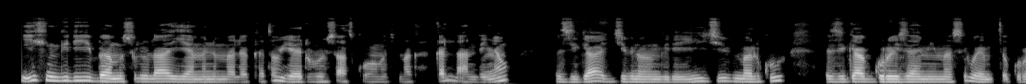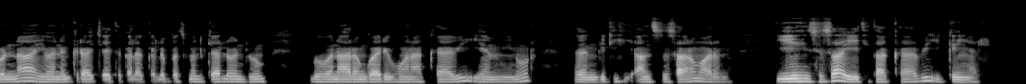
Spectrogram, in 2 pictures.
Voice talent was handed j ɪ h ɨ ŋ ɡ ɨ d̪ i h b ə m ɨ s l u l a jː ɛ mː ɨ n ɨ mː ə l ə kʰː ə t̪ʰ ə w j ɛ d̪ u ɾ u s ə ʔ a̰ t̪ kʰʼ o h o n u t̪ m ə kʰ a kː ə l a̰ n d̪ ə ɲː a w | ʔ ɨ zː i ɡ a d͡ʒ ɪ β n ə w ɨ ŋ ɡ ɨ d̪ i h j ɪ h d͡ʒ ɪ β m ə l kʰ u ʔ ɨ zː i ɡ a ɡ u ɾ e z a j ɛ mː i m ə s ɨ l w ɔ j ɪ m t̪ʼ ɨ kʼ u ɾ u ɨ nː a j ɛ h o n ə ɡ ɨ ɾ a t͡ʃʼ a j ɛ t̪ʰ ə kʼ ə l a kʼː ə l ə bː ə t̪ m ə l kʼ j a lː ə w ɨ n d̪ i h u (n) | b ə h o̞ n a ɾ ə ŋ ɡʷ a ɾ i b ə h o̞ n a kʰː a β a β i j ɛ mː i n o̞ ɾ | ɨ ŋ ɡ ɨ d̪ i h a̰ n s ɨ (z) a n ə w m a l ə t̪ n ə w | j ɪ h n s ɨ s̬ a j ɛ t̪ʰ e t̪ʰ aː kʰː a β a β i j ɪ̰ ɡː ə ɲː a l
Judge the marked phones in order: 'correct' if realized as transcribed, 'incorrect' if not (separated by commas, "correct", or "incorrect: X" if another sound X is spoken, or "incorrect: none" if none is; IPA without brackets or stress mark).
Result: incorrect: m, incorrect: s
